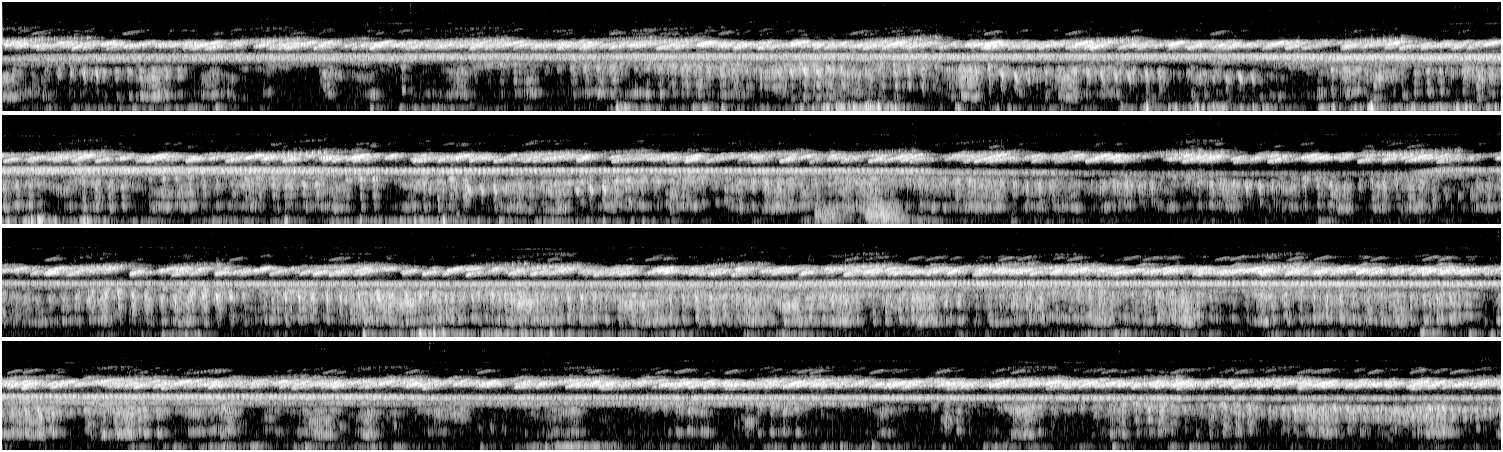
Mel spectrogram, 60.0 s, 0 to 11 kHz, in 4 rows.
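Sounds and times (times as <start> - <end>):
frogs croaking: 0.0 - 59.9
spring peepers peeping: 0.0 - 59.9
toad high-pitched trill: 0.0 - 59.9.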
